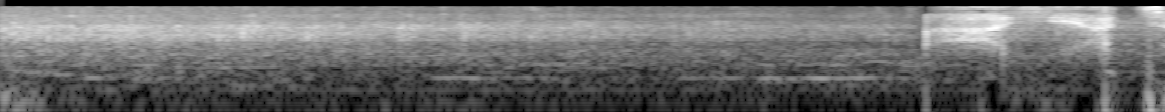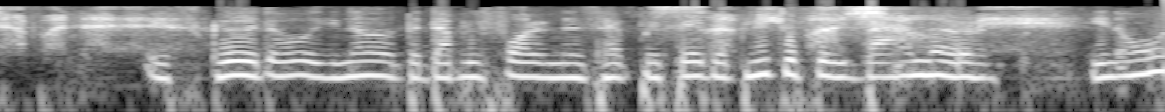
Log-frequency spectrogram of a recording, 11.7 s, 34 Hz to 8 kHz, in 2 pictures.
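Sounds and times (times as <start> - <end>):
voices cheering: 0.0 - 4.2
audience clapping: 0.0 - 4.6
speech: 6.6 - 11.6.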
